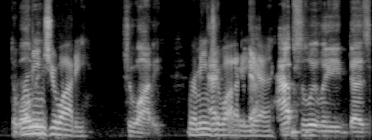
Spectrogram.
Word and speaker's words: Djawadi: Dwadi? Ramin Djawadi.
